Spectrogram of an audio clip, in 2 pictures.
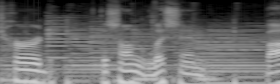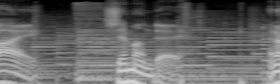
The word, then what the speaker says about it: Simonde: Just heard the song Listen by Simonde. And I'm really glad I looked up how to pronounce that, because I was totally going to say Simand, which probably makes some people cringe. But Simonde, I feel like it seems like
